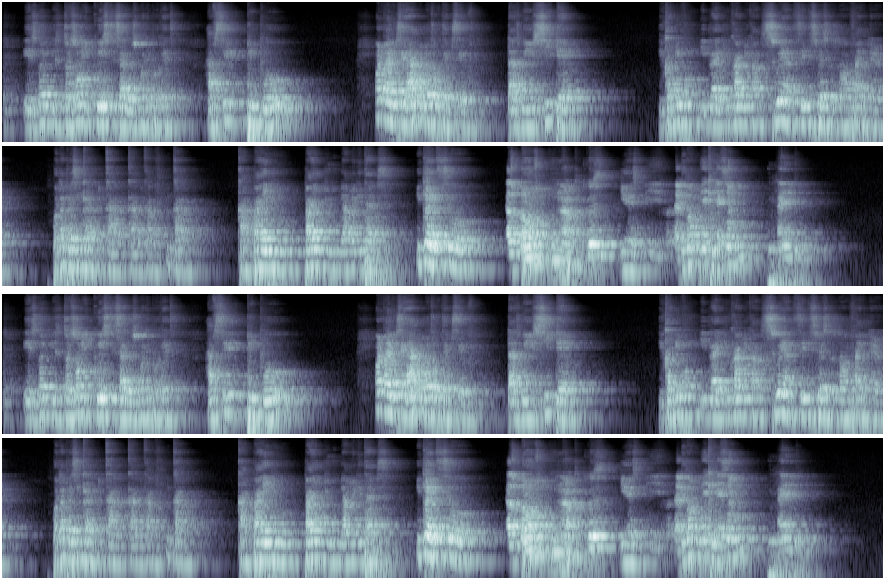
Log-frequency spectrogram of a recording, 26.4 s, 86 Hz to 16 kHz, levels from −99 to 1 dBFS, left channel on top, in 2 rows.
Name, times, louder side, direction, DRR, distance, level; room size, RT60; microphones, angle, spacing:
voice 1, 0.3-2.5 3.1-4.2 5.6-7.0 7.6-8.6 9.9-13.2 14.0-16.0 16.7-19.0 19.4-20.2 21.1-21.7 22.5-22.7 23.4-24.1, equal, 5° right, -10 dB, 2.5 m, -22 dB
voice 2, 20.8-22.1 23.3-23.4 23.7-24.3 24.7-25.1, equal, 65° left, -7 dB, 2.9 m, -20 dB
7.5 x 5.5 x 4.5 m, 1.1 s
head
